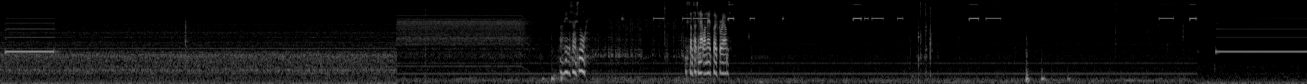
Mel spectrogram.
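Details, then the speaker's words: Xbox One S (Beep On Beep Off, corroded, HDMI port destroyed) HDMI port pins being checked after resoldering (pin 19 reattached); multimeter continuity brief high beeps as probes touch neighbouring pins, revealing a solder bridge. "I think they look okay with no bridge in so let's just try and check them this will beep if they're touching"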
